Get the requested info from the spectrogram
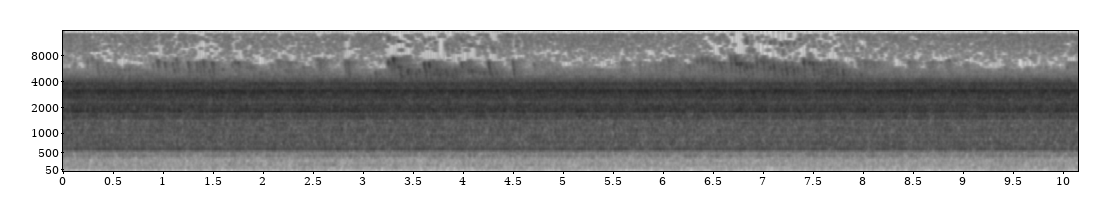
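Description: Handheld 40-channel CB radio receiver putting out steady static hiss through its small speaker, with a faint steady hum tone under it, once the transmission has ended.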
